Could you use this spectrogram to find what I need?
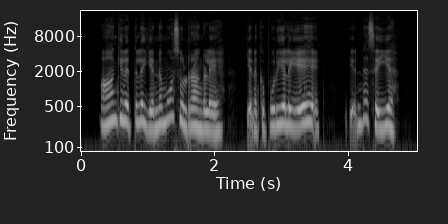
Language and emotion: Tamil, sad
